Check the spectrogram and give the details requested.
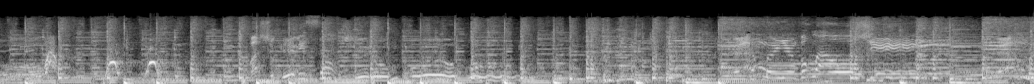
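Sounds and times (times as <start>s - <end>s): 
steady music: 0.0s - 10.3s
small dog giving yappy barks: 0.4s - 1.7s
speech: 2.8s - 4.1s.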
